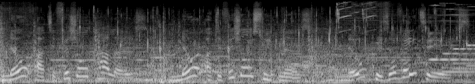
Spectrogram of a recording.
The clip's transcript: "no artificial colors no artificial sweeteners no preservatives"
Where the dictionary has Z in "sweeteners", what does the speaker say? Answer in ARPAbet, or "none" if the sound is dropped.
S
